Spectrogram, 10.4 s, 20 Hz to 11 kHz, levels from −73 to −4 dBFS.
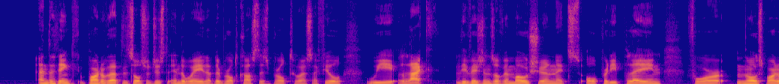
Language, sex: English, male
